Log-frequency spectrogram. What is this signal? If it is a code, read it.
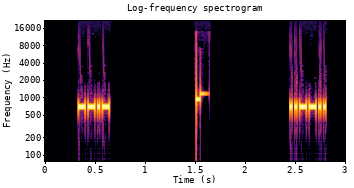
Morse code, heard as a keyed tone, about 48 wpm, 700 Hz. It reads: Q ?
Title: Single Character (Letter:Number:Punctuation:Prosign) Alt 50wpm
